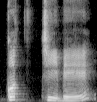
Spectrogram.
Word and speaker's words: 꽃집에: 사러 Kotcibe. 꽃집에 Kot jadi satu. Kotcibe. Gassemnida. Jadi bacanya yang B-nya ini ikut di sebelahnya. Makanya bacanya kotcibe.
